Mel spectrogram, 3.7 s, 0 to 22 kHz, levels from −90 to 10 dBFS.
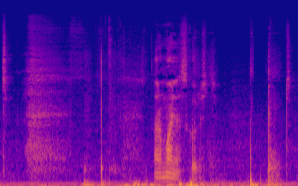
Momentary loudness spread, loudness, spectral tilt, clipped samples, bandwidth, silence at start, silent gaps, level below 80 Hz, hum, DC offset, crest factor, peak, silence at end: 16 LU; -33 LUFS; -5.5 dB/octave; under 0.1%; 13 kHz; 0 s; none; -32 dBFS; none; under 0.1%; 20 dB; -8 dBFS; 0 s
